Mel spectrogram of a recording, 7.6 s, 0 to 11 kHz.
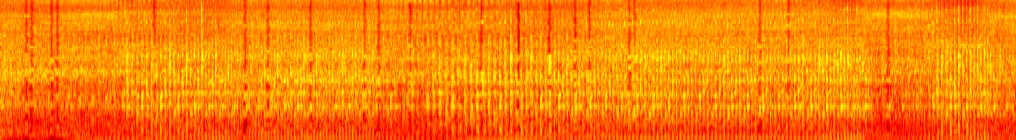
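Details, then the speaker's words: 1953 Mercedes 170D four-cylinder diesel, formerly seized, after timing marks found, valves adjusted and bad glow plugs dealt with: even diesel clatter at steady idle, regular firing with no misses or knocks; running healthy. "since all my glow plugs were bad ten look at that that sounds pretty good"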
